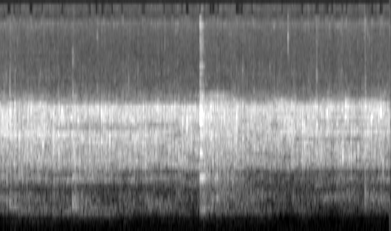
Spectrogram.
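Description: Fish heads frying in hot oil in a pan give a steady, dense sizzle that holds evenly throughout, with one brief clatter midway.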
